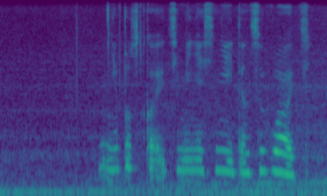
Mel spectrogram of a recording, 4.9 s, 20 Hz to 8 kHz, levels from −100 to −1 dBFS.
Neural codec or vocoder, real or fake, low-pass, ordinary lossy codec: none; real; none; none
